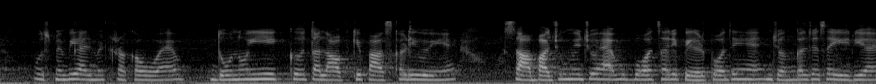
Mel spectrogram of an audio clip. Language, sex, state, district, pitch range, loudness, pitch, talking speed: Hindi, female, Jharkhand, Jamtara, 210-235 Hz, -32 LUFS, 225 Hz, 200 wpm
